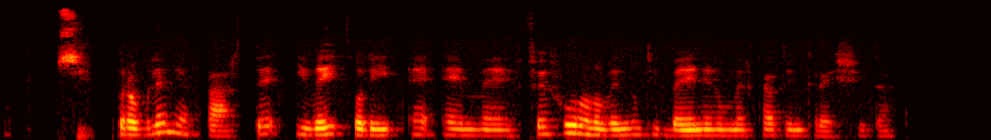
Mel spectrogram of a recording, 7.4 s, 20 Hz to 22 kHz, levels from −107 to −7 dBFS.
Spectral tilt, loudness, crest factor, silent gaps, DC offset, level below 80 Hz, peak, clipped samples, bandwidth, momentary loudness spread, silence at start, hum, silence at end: -5.5 dB/octave; -48 LUFS; 20 dB; 0.70-0.88 s, 1.50-1.56 s, 1.81-1.92 s, 2.14-2.22 s, 3.02-3.06 s, 3.27-3.31 s; under 0.1%; under -90 dBFS; -28 dBFS; under 0.1%; 13 kHz; 15 LU; 0.45 s; none; 0.8 s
